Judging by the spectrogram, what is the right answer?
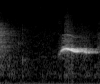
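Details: Adult with a Tourette-like tic disorder, on what they call a very ticky day, talking about their kids: a whistling vocal tic.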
